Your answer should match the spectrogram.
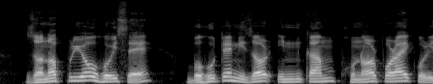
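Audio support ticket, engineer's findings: Held, slightly buzzy sound at 2.89–3.13 s; short stall from a late packet. Jitter buffer ran dry, about 66 ms stretched, nothing lost, playback resumed in place.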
